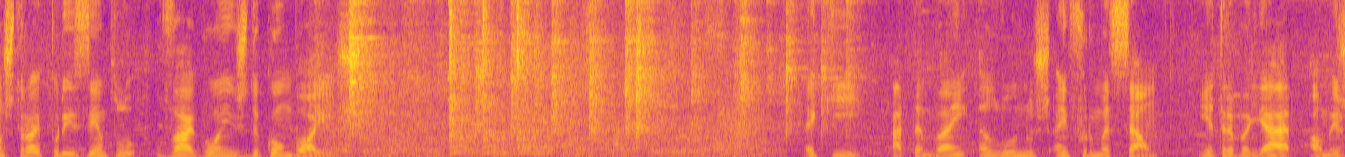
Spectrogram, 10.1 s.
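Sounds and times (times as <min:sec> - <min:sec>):
speech: 0:00.0 - 0:02.9, 0:06.0 - 0:10.0
steady mechanical hum in a metalworking shop: 0:00.0 - 0:10.0
hammer strikes on metal: 0:03.4 - 0:05.0.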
